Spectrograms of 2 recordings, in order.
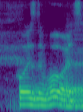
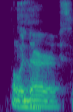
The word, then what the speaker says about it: hors d'oeuvres: Whore's divorce. – Man, I like that. Okay, whore's divorce. – Yeah. Hors d'oeuvres.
